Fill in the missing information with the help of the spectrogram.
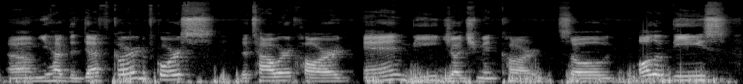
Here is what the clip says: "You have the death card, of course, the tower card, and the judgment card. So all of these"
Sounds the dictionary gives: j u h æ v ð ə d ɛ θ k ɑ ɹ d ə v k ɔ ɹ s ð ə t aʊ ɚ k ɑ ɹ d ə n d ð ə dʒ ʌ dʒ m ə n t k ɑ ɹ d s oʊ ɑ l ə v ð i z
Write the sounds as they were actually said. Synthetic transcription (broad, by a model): j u h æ v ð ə d ɛ θ k ɑ ɹ d ə v k ɔ ɹ s ð ə t aʊ ɚ k ɑ ɹ d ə n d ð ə dʒ ʌ dʒ m ə n t k ɑ ɹ d s oʊ ɑ l ə v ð i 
